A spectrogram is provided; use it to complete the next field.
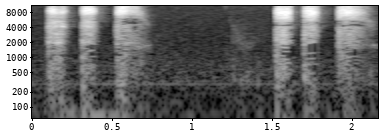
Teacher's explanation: In terms of place of articulation, this sound is an alveolar sound. Why? Because teeth ridge is also called alveolar.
